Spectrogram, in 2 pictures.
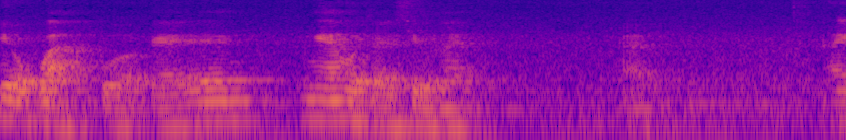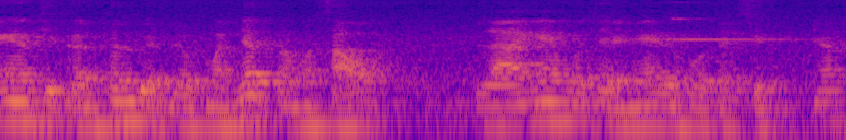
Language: Vietnamese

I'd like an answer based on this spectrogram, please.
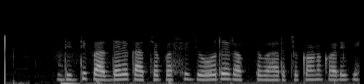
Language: Odia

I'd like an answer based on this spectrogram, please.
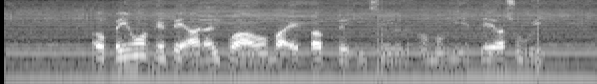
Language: Guarani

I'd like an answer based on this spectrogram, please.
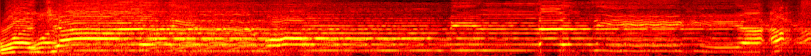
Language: Arabic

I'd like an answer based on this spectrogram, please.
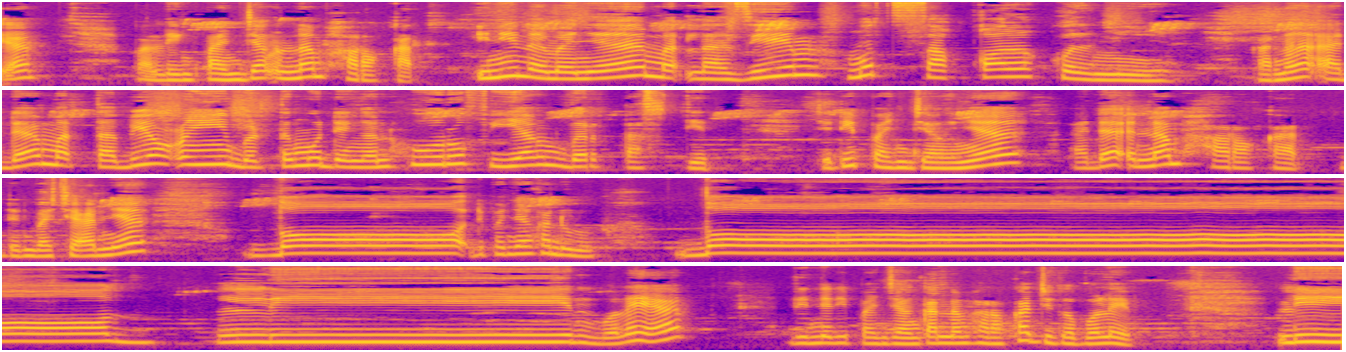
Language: Indonesian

